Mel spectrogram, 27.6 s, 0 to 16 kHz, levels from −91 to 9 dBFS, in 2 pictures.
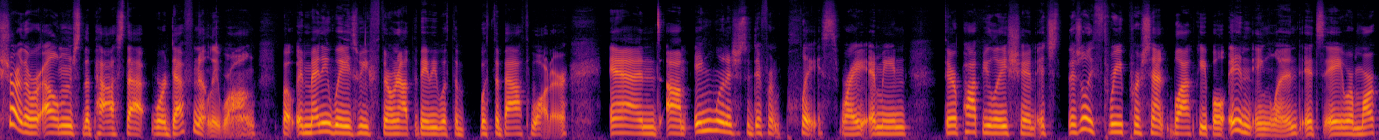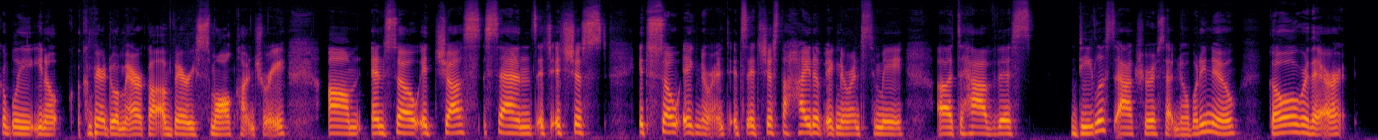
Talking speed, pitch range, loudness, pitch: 195 wpm, 170-190 Hz, -18 LUFS, 180 Hz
